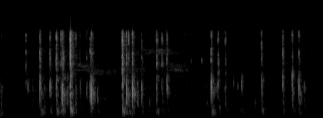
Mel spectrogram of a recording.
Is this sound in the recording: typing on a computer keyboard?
yes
